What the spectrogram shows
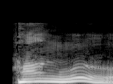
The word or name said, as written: Hongwu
